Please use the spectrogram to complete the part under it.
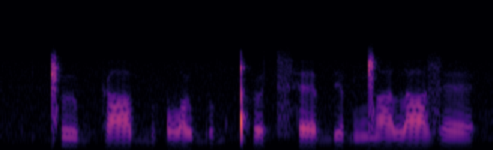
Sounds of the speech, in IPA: ǁɯbkab | lˠɯbɵb ǃʰɵt͡sʰɛbɾʲab ŋ͡ǁalazɛ

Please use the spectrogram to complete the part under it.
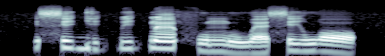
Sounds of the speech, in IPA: si˦ɡi˧k͡pi˦k͡pɛ̃˦ fu˧mu˨wɛ˨˦ si˦wɔ˦˨

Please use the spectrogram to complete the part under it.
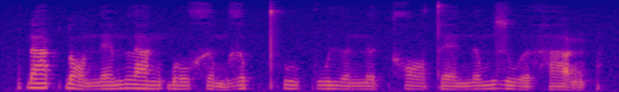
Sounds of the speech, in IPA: ɗa˦˥k̚ɗɔ˧˩nɛ˨˦m la˧ŋɓo˨˦ xə˧˩mɣə˦˥p̚ t̪ʰu˨˩kwɨ˨˩ə̯nə˨˩t̚ xɔ˨˩t̪ɛ˨˩nə˨˦mzu˧˩ə̯ ha̰˧˨ŋʔ

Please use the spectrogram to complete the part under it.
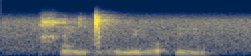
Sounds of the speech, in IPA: χɛ̃ɡ͡ǀɛ̃ɳɨo̯ʔɨ

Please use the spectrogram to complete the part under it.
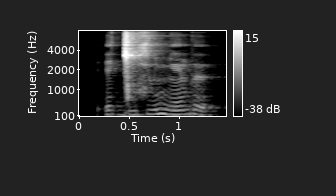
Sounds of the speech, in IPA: ʔeɡ͡ǀyɕɯ ɲẽbø

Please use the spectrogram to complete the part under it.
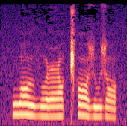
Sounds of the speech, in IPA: wɔʊ̯voʕɔ ǁʰɔzuzɔ

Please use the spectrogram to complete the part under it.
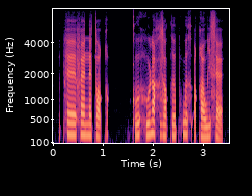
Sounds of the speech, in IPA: pʰɛːfænætɔq | kʼʊ huɳɑx zɒkəpʰwəx ʔʊqəwisæ

